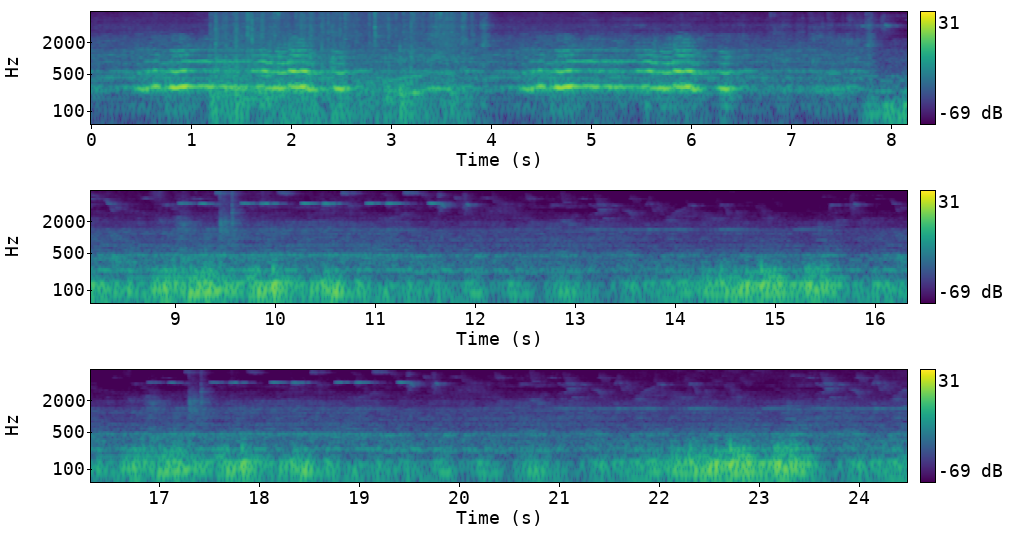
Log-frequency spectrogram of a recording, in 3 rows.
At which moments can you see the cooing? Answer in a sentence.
You can hear the cooing from 1.2 to 3.9 s.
